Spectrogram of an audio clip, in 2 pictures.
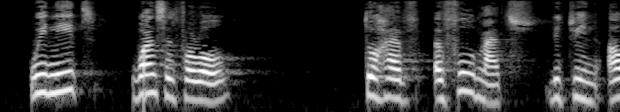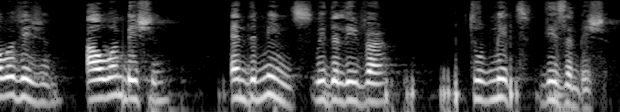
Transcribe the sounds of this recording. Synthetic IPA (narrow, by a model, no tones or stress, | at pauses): winid | wʌ̃nsɛ̃nfɔ˞ɔlˠ | tuɦævəfulˠmæt͡ʃbɨtwĩnawə˞viʒə̃n | awə˞æ̃mbɪʃɨ̃n | ɛ̃nðəmĩnzwidɨlivə˞ | tumit̪ðizæ̃mbɪʃə̃n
